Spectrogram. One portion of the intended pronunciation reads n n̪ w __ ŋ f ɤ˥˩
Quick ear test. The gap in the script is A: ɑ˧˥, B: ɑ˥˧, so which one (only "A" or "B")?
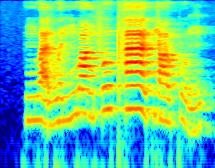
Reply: B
